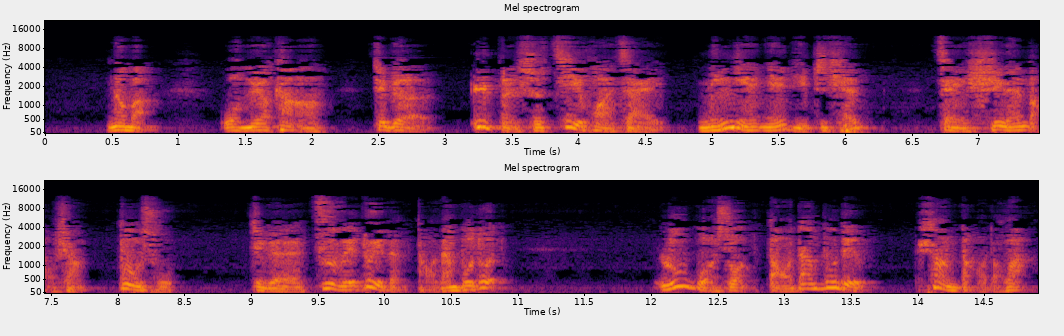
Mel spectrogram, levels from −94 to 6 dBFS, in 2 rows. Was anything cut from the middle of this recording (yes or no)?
no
